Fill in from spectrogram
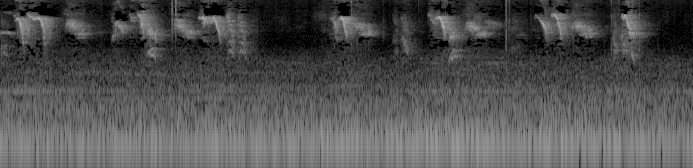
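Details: Several house sparrows at a South African feeder keep up a busy chatter of bright, clipped chirps in rapid irregular clusters throughout, over a steady low-pitched background rumble.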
